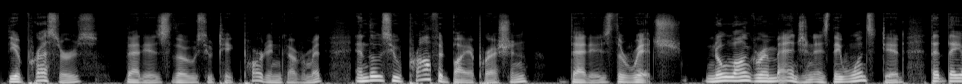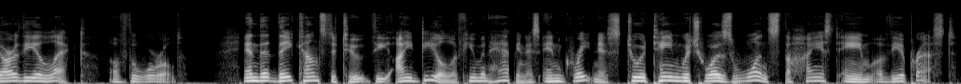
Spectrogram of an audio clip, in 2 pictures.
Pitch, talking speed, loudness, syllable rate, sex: 130 Hz, 180 wpm, -18 LUFS, 5.0 syllables/s, male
